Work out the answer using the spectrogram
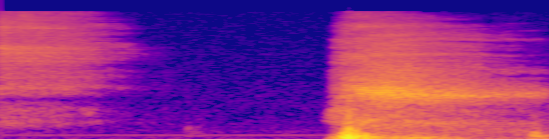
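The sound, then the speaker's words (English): A deep breath drawn in, as a single breathy inhale that starts abruptly after a silent pause, swells, then tapers off. A faint breathy tail comes before the pause. No one speaks. “you can take that energy, transmutate it. Just take a deep breath in.”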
